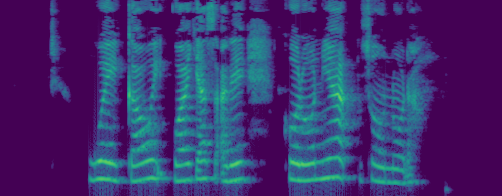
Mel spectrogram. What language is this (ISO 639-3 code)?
var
